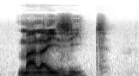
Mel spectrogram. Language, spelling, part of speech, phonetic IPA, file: Occitan, malaisit, adjective, [malajˈzit], LL-Q942602-malaisit.wav
- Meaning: difficult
